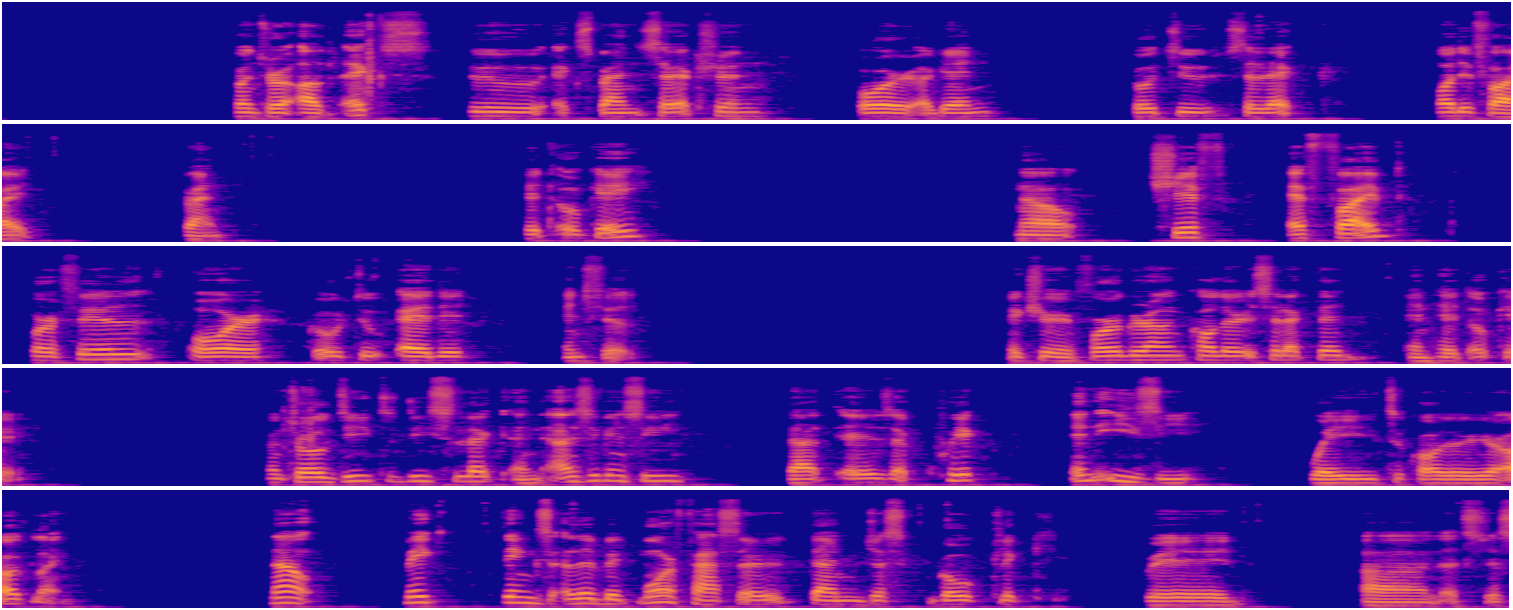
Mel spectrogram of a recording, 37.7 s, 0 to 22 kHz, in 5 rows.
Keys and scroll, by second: 14.4 F5.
